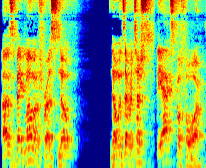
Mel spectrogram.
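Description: A man's voice: medium pitch, animated, brisk, background noise, close to an everyday voice. A man playing a simple, earnest young lumberjack husband in an improvised comedy radio play. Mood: bashful. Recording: echoey room recording.

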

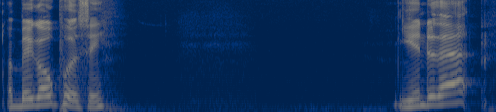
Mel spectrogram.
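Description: A man plays a cocky new-money woman appearing as a contestant in a comedy dating show. The voice sits very high and is recorded dry. The delivery is blunt, crude and full of casual slang. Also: measured pace, no room sound. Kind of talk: improvised comedy sketch.

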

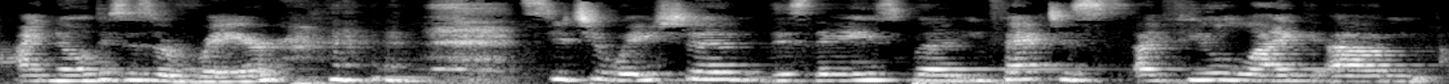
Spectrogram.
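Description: A middle-aged woman from Brazil with a Brazilian accent, speaking as a panelist in a live talk, thoughtful with frequent pauses and fillers. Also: a little high, darkish tone. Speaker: panelist, general manager. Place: live event space. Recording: echoey room sound.

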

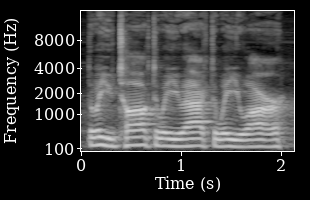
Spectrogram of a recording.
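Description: A man in his late thirties talking casually on a podcast, animated and swearing freely as he tells stories. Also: a little high, fast. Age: 30s. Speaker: podcast host.

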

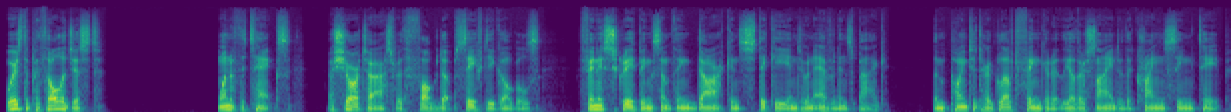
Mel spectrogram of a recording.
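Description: A man's voice: rumbling low, brisk, no room sound, studio quality. A man reading a crime thriller as scripted audiobook narration.

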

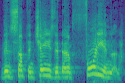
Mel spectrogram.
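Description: Middle aged guy preaching, real high voice, bright and punchy, keeps asking the crowd questions. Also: expressive, normal speed, gravelly. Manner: emphatic, repeats exclamations and rhetorical questions. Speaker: pastor. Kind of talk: sermon.

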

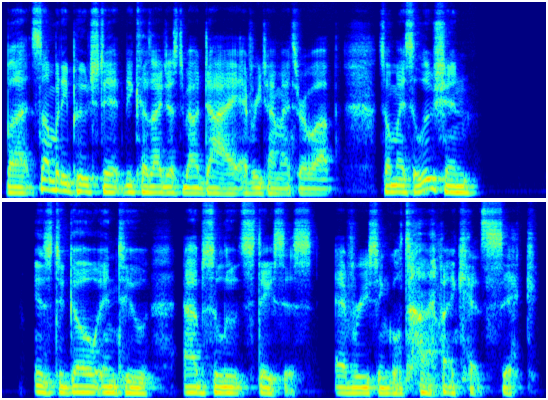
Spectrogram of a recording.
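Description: A very deep-voiced young man with a slightly hoarse, raspy voice from a recent illness. He talks casually and pokes fun at himself, breaking into laughs as he hosts his own show. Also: a bit bright. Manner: self-deprecating, joking, laughs often. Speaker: podcast host, law student. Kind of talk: casual monologue and interview.

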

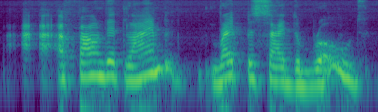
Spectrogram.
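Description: A man voicing a slow-witted, gentle big farmhand who stammers and pleads like a child. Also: medium pitch, voice pushed up, close to an everyday voice. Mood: pleading.

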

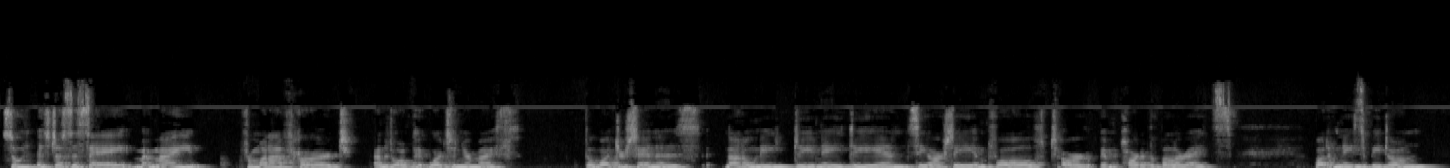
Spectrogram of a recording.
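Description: A man speaking earnestly as a committee member, halting with restarts and fillers. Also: fairly high pitch, little pitch movement, darkish tone, rough recording. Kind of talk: committee meeting remarks.

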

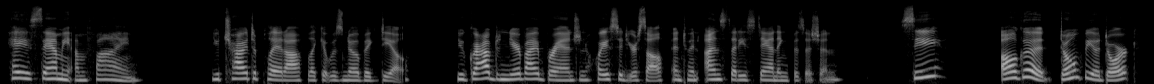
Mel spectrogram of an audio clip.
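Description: A woman's voice: on the high side, moderate pace, fairly bright tone, no room sound, studio quality. A woman voicing a clumsy, playful teenage girl who teases and then turns tender. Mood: brushing off.

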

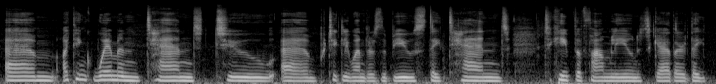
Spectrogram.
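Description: A woman's voice: lowish voice, fairly even intonation, moderate pace, few pauses, darkish tone, smooth. An Irish woman explaining things as a helpline representative in a panel discussion, often adding "you know".

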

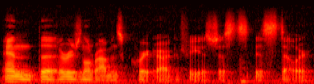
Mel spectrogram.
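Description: Very low gravelly young man. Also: steady tone, fairly quick, a bit bright, a little hiss or hum. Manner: thoughtful, earnest, frequent restarts. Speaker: dancer guest. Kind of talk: reflective interview talk.

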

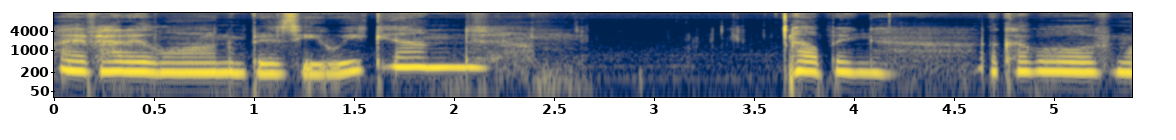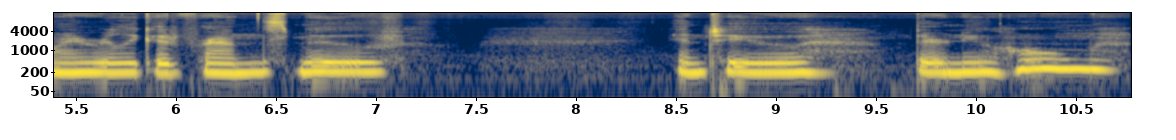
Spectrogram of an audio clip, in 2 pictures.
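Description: A woman hosting a bedtime podcast from her bed, exhausted and losing her voice, talking softly and drowsily in a rambling half-whisper. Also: medium pitch, takes it slowly, gravelly, pauses often, breathy edge, no echo, lo-fi sound. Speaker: podcast host. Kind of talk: sleepy bedtime monologue. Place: lying in bed at home.

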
